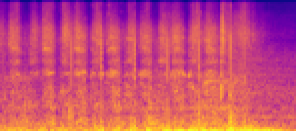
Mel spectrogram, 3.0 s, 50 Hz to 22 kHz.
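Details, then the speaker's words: Rapid rhythmic rasping strokes, like sawing wood, as a wire saw cuts through the sharp overgrown tusk of a 220 kg farm pig whose tusks are so big it can't eat. "the key here is just getting the wire in around this task and getting initial cut because this doesn't really work that well otherwise the drill sounds bad"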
